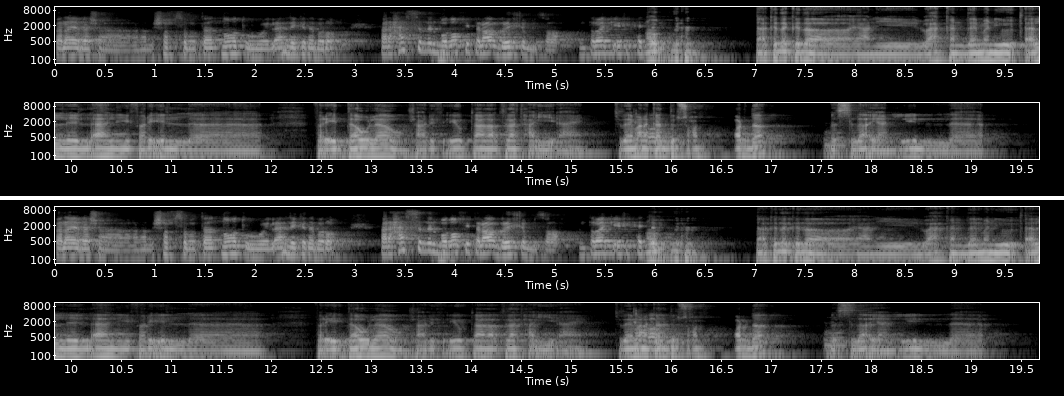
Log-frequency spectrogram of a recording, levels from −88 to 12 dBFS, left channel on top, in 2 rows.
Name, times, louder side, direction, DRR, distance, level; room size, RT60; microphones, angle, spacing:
voice 1, 0.0-6.1 14.6-14.7 15.6-16.0 17.5-17.8, right 2 dB, 30° right, 2.2 m, -31 dB
voice 2, 5.9-6.4 7.0-15.1 15.4-16.3 16.6-17.0 17.5-19.1, left 2 dB, 55° left, 2.0 m, -30 dB
27.5 x 24.5 x 7.9 m
head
